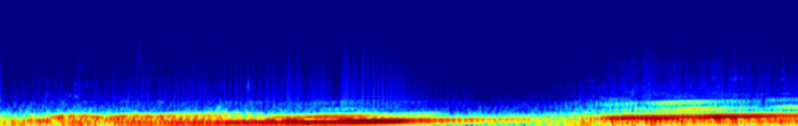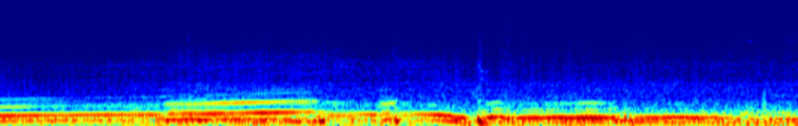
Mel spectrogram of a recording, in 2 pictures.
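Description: A car engine revs up and down as it shifts gears.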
